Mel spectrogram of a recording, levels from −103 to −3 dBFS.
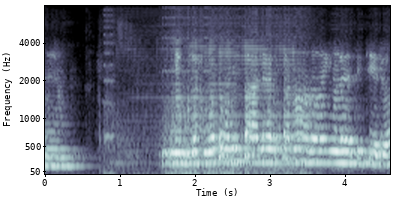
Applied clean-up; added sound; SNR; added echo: neural separator model SepFormer DNS4.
